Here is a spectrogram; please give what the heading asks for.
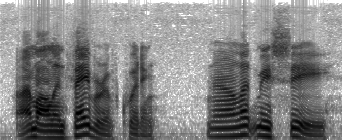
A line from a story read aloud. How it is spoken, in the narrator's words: purred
